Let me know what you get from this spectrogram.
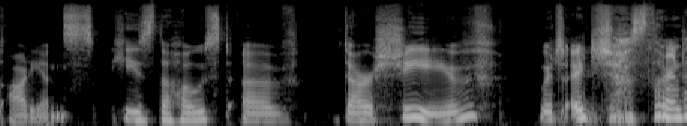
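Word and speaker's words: D'Archive: He's the host of Darchive, which I just learned how to pronounce. It is d apostrophe archive, pronounced Darchive.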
